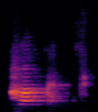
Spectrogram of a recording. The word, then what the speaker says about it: perfect: Perfect, the adjective, perfect. When we change that to a verb, the stress changes to the second syllable, perfect.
